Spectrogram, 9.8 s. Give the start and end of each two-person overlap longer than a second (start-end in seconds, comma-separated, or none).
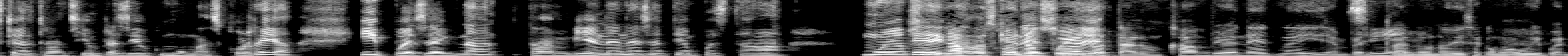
5.7-7.1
